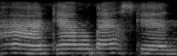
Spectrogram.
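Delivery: high, very slow character voice, each word drawn out. Offering to voice a role in a pretend game script: Carole Baskin impression. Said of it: "I can be Carol Baskin".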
